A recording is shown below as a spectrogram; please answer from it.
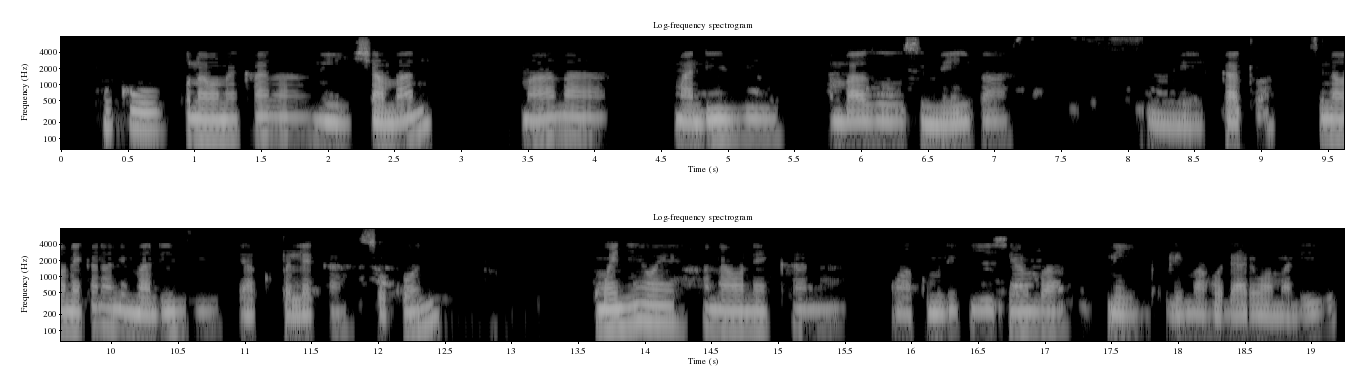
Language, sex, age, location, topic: Swahili, male, 25-35, Nakuru, agriculture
